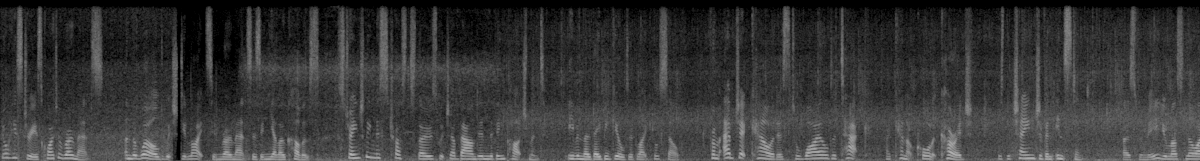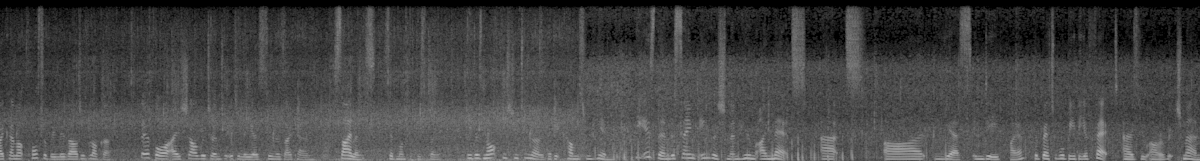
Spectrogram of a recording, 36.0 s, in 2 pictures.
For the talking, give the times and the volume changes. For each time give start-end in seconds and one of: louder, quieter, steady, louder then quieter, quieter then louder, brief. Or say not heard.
0.0-35.9 steady.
